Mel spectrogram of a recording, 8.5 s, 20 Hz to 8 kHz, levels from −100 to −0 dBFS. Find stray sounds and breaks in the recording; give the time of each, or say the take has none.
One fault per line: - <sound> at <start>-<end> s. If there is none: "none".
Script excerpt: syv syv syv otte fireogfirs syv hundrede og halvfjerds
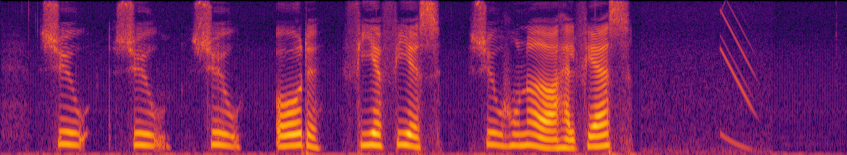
- chirp at 7.2-7.6 s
